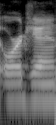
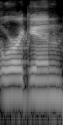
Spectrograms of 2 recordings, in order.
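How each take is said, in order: First: The name is said with a soft j sound. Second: The name is said with a hard g sound. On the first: This is how many people commonly say it. "a lot of people pronounce it Origin" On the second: This is the pronunciation thought to be correct. "I think it's pronounced Oregon"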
